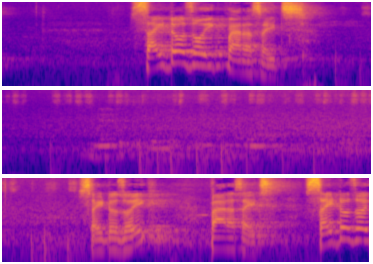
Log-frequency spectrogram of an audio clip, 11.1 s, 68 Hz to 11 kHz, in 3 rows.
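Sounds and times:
marker pen writing on whiteboard: 0:02.8 - 0:08.5.

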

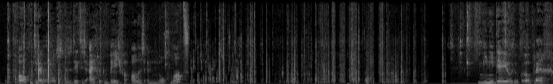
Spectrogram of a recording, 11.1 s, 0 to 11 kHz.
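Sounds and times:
plastic tubs knocking in a drawer: 0:04.2 - 0:09.0.

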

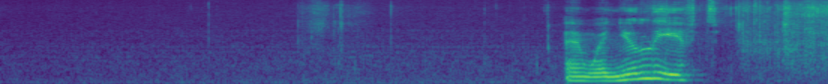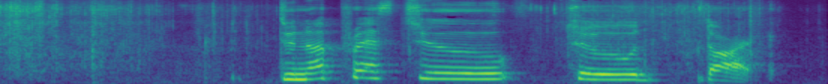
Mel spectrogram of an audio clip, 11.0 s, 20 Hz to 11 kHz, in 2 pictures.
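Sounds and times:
paper sheet crinkling and rustling: 0:02.0 - 0:02.5, 0:04.8 - 0:11.0.

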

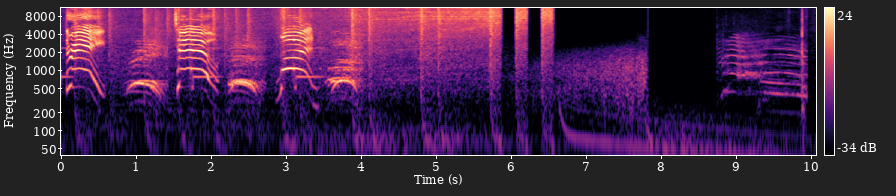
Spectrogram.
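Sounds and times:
deep bass drop rumble: 0:03.5 - 0:09.8.

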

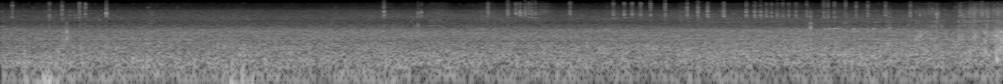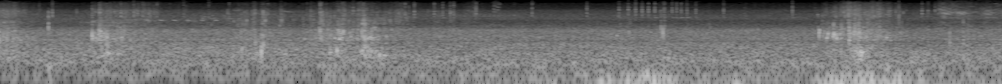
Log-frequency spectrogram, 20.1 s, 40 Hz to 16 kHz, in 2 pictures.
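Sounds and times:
faint clicks: 0:00.0 - 0:01.2, 0:03.8 - 0:09.5, 0:14.0 - 0:18.1
flowing creek water: 0:00.0 - 0:20.0.

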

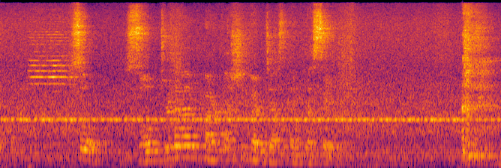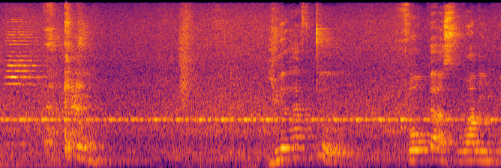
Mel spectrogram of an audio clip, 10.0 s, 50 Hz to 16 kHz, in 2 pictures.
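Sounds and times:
high-pitched whine: 0:00.0 - 0:10.0
room noise: 0:00.0 - 0:10.0
man coughing: 0:04.6 - 0:06.2.

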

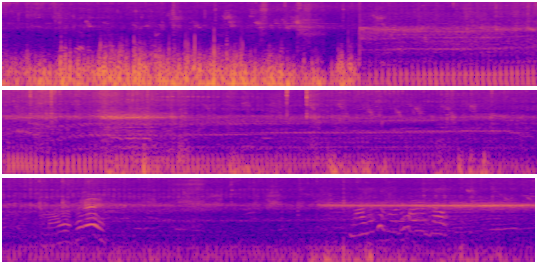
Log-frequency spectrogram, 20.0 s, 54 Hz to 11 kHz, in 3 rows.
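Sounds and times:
small engine running: 0:04.5 - 0:20.0.

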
